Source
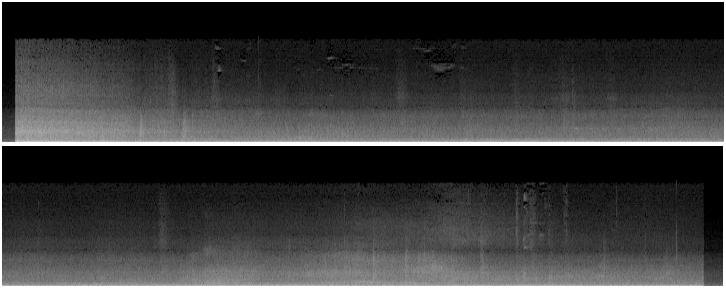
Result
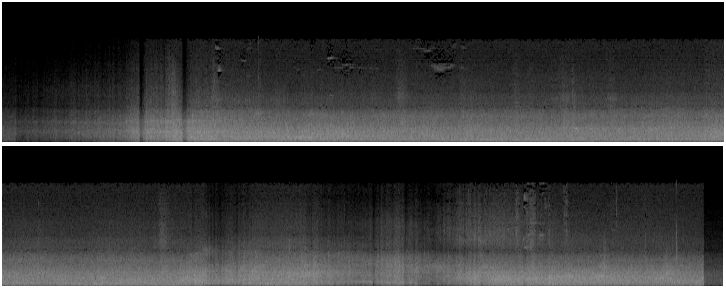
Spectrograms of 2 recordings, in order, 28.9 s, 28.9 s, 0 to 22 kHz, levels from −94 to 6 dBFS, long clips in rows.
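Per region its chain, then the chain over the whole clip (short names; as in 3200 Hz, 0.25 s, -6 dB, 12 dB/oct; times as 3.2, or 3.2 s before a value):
14.04–14.47 HPF 160 Hz 6 dB/oct + comb 5.7 ms, depth 87%
whole clip: HPF 670 Hz 12 dB/oct; dynamic EQ 3300 Hz, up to +3 dB, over -46 dBFS, Q 4.4; negative-ratio compressor -37 dBFS, ratio -0.5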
